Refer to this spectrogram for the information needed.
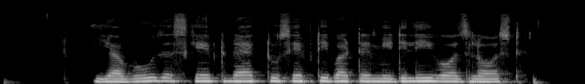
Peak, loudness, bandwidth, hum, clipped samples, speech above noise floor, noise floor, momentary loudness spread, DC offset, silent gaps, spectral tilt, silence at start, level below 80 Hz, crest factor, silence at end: -10 dBFS; -22 LUFS; 11 kHz; none; under 0.1%; 43 dB; -64 dBFS; 7 LU; under 0.1%; none; -8 dB/octave; 0.95 s; -56 dBFS; 12 dB; 0.45 s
